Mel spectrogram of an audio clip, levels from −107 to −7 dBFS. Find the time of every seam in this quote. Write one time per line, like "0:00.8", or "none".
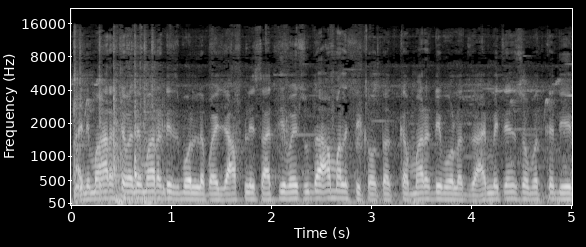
none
